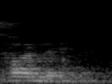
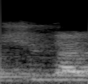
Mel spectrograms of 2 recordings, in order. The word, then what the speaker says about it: Hyundai: That's Hyundai.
